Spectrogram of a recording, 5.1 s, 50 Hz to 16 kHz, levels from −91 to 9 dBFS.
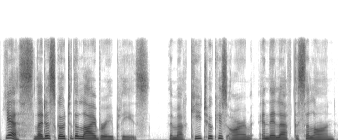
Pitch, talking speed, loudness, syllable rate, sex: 205 Hz, 215 wpm, -17 LUFS, 5.0 syllables/s, female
